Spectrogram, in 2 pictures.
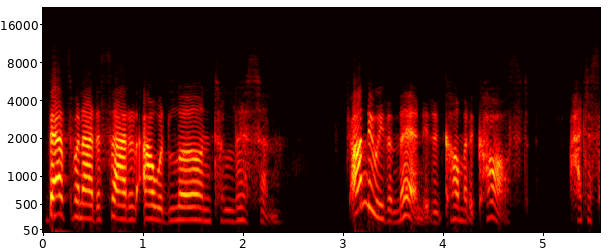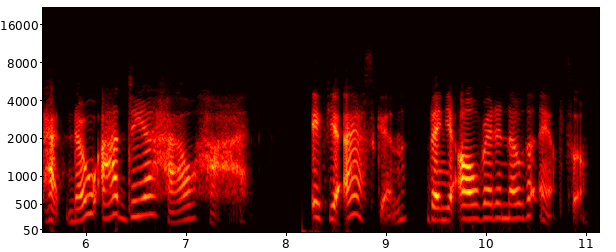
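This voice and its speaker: Wry Southern ghost expert, American South accent, folksy, teasing, haunted, high forceful voice, dry close sound, video game. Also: female voice, expressive, moderate pace, no room sound, lo-fi sound. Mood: haunted, grave.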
